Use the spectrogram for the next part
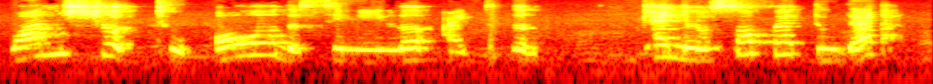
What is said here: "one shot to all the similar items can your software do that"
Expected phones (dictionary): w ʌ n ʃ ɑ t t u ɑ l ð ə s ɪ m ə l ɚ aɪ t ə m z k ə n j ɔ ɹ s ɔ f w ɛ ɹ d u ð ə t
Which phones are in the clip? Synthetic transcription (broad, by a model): w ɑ n ʃ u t t u ɑ l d ə s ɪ m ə l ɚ aɪ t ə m k ə n j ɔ s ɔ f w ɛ d u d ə t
